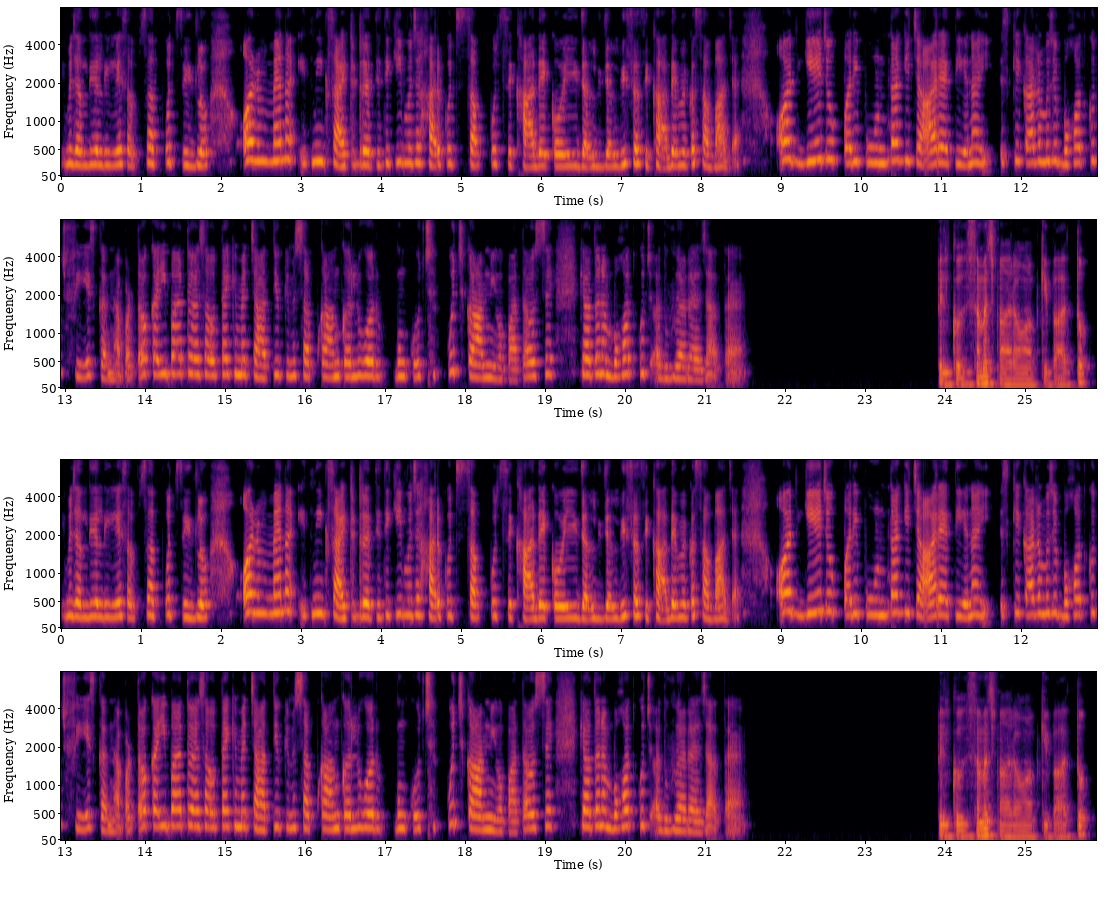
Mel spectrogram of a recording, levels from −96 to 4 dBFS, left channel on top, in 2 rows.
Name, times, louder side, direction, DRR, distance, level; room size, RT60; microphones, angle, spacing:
voice 1, 0.0-11.6 11.9-21.4, right 1 dB, 20° right, 0.8 m, -28 dB
voice 2, 23.9-25.7, equal, 25° left, 1.3 m, -32 dB
6.1 x 2.2 x 2.5 m
head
